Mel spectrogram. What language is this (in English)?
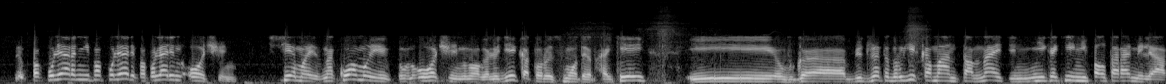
Russian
